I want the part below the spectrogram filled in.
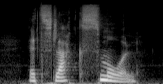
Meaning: a physical fight, especially a fist fight
- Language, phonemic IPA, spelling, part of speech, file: Swedish, /ˈslaksmoːl/, slagsmål, noun, Sv-slagsmål.ogg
